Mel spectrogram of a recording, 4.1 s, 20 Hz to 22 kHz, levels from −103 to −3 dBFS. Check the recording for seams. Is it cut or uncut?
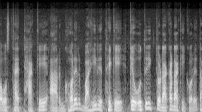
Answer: uncut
